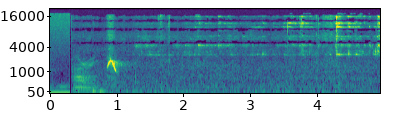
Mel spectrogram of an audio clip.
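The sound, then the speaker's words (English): A single short hawk cry, from a video of a person working with a hawk in Ireland, rings out near the start, brief and fairly loud, then fades into a steady outdoor hiss with faint high insect-like tones. “One time when I was in Ireland, I got to work with the hawk. And if I have that video, I'll upload it right here.”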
